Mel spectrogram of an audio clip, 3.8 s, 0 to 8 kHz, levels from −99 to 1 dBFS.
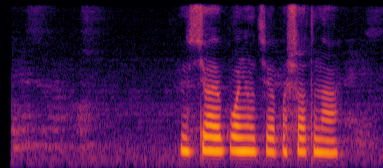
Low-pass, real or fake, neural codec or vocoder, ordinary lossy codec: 7.2 kHz; fake; vocoder, 22.05 kHz, 80 mel bands, WaveNeXt; none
